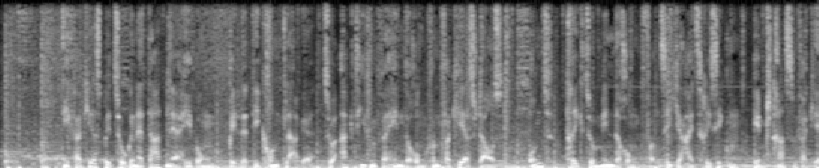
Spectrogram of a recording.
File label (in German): Doku, D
